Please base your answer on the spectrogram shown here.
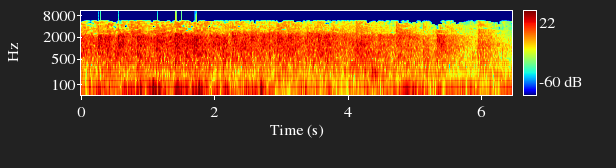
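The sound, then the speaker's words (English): An audience applauding to welcome a speaker: dense, loud, continuous clapping from many hands that keeps up steadily and eases only slightly at the end. “Let's give him a hand.”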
